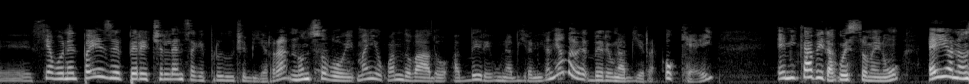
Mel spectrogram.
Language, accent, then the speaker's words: Italian; Marche, Italy; Che è un vino delle mie parti.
